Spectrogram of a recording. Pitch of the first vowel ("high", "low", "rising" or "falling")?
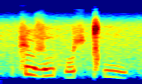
falling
